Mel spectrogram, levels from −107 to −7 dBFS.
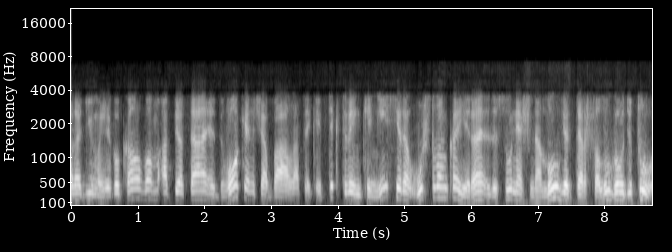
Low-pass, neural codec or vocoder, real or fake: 7.2 kHz; codec, 16 kHz, 1.1 kbps, Voila-Tokenizer; fake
